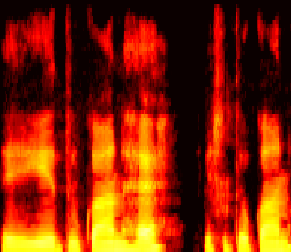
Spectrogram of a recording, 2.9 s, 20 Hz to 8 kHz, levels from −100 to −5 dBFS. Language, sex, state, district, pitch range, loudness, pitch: Hindi, female, Uttar Pradesh, Deoria, 170-180 Hz, -22 LUFS, 175 Hz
